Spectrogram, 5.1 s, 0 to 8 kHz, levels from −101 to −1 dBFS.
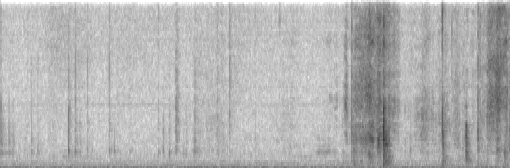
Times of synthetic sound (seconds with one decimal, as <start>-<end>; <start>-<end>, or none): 0.0-0.8; 2.2-5.1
